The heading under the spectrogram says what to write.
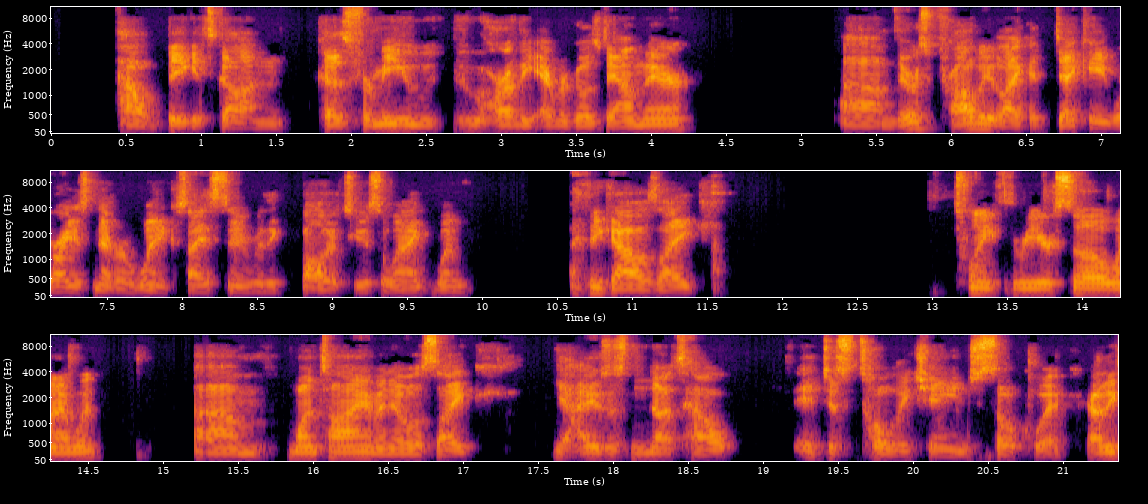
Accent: Campo, California, United States; Marina. Yeah. So I grew up here. So pretty much outside of the city all the time. So for us, the city was El Cajon.

